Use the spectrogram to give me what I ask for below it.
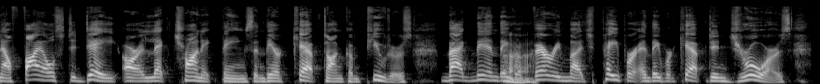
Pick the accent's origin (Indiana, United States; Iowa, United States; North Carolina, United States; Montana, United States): North Carolina, United States; Tarboro; I grew up in Tarboro, North Carolina. There were 11 siblings and mom and dad.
